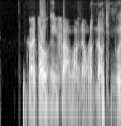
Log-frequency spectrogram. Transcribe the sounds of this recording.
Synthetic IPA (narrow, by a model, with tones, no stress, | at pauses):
xəː˧˨˩jt̪o˧ŋi˧fa̰ː˧˨mhwaː˨˩t̚ɗo̰˧˨wŋ͡mlə˨˩t̚ɗo̰˧˨wt͡ɕi˨˦ŋ̟ŋwi˨˩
